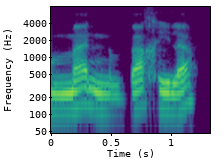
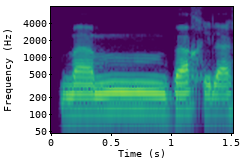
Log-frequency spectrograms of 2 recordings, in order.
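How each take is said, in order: First: A plain n sound comes before the b. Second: A long nasal m with closed lips precedes the b. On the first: The speaker calls it wrong. "Au lieu de dire" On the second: The speaker calls it right. "Je colle les lèvres, je prononce le mime avec un nasiment hein, de deux temps"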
